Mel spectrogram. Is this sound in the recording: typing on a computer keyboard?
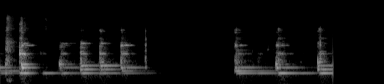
no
